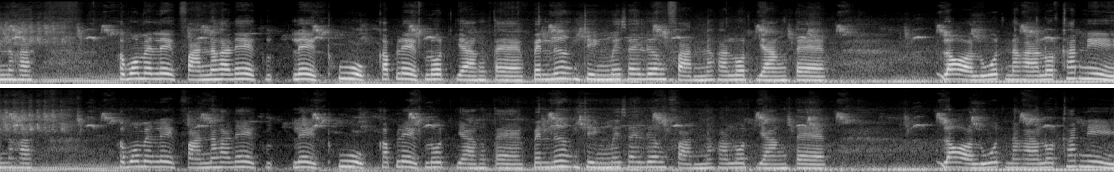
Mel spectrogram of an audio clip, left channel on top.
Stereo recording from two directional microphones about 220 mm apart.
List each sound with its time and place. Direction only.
1.2 s speech: 25° left (ahead or behind)
9.4 s speech: 10° left (ahead or behind)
